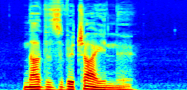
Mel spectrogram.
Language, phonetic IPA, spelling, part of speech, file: Polish, [ˌnadzvɨˈt͡ʃajnɨ], nadzwyczajny, adjective, Pl-nadzwyczajny.ogg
